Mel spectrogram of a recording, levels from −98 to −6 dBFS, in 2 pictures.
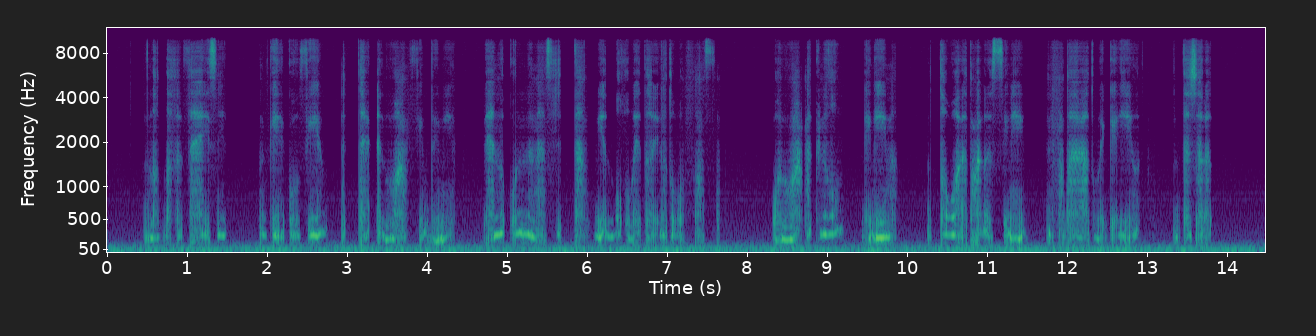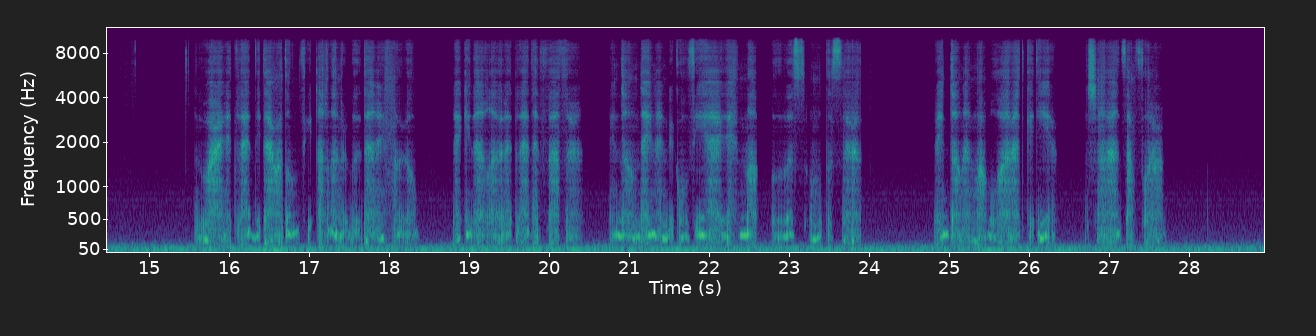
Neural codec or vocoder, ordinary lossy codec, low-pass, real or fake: autoencoder, 22.05 kHz, a latent of 192 numbers a frame, VITS, trained on many speakers; none; 9.9 kHz; fake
